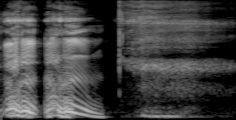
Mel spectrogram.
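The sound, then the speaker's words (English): Someone clears their throat with two gruff, voiced bursts in quick succession, then a brief click and a soft, breathy exhale trailing off. “Let me clear my throat for a second.”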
